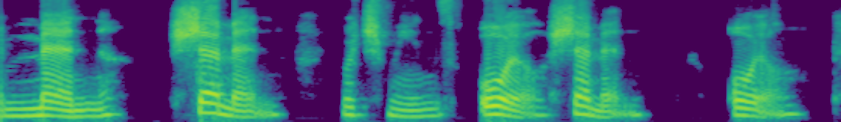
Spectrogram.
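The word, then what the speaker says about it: שמן: is the accent mark, so the accent is on the first syllable, she. This is a mem with a segol, and then a nun sofit here. Together we'll say men, shemen, which means oil, shemen, oil.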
